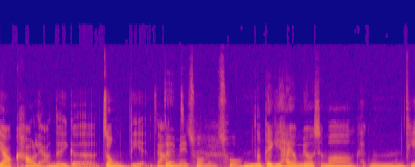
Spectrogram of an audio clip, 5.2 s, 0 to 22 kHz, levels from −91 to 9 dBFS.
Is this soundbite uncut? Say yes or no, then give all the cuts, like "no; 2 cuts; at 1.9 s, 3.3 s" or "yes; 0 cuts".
yes; 0 cuts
